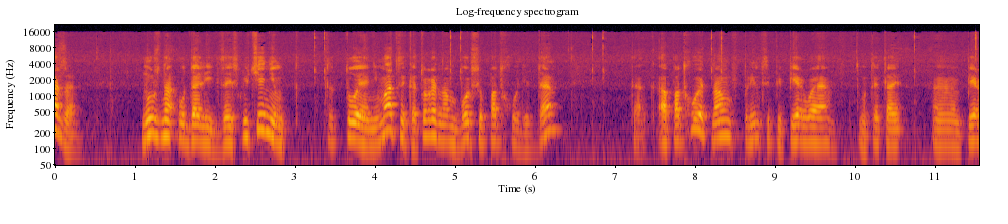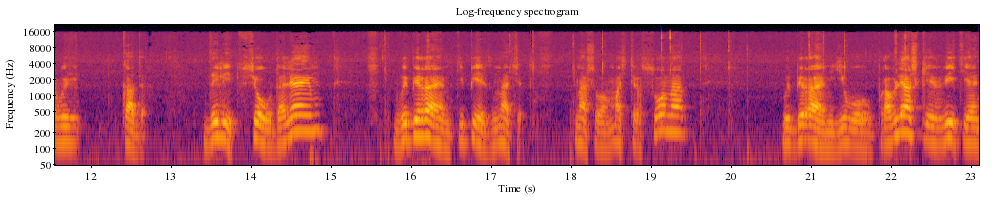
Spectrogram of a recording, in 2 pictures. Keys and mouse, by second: 0.0 click, 3.5 click, 5.2 click, 7.0 click, 8.4 click, 11.1-11.9 drag, 13.2 Delete, 15.9-19.5 middle drag, 19.7-20.4 middle drag, 21.4-21.8 middle drag, 22.2 shift+middle click.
